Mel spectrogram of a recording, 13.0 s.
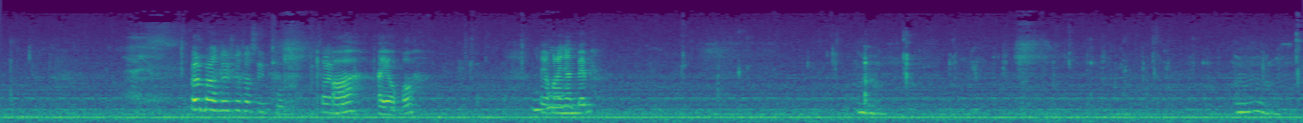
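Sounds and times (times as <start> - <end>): steady low hum: 0.0 - 13.0
chewing and wet mouth noises: 4.4 - 5.3, 6.5 - 13.0.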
